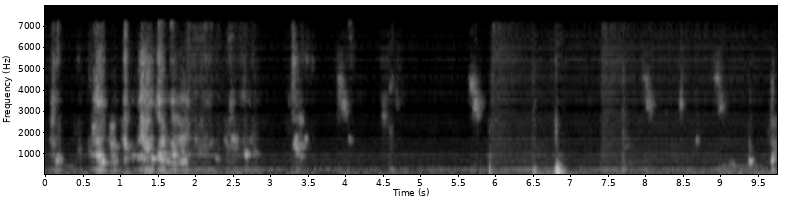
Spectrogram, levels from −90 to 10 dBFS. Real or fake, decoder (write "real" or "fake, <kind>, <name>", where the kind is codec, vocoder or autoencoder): fake, vocoder, HiFi-GAN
